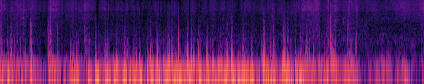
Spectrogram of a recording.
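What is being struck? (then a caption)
Cotton fabric baseball cap. A beige cotton baseball cap is held over a microphone and scratched and rubbed with the nails. The result is a dense, muffled, low rumbling scrape of rapid, uneven strokes with almost no bright content. It eases slightly quieter in the last second.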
